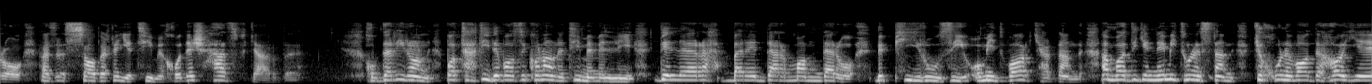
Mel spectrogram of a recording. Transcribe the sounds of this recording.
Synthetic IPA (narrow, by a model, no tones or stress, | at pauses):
ɾoæzsɒːbe̞ɣe̞je̞t̪ʰiːme̞xo̞d̪eʃhæzfcʰæ̰ɾd̪̥ | χob̚d̪æɾiːɾɒːnbɒːt̪ʰæhd̪iːd̪e̞bɒːziːkʰo̞nɒːne̞t̪ʰiːme̞me̞lːiːd̪e̞leɾæhbæɾe̞d̪æɾmɒnd̪æɾobe̞pʰiːɾuːziːʔomiːd̪vɒːɾcʰæɾd̪ænd̪ʔæmːɒːd̪iɡene̞miːt̪ʰuːne̞st̪ænd̪cʰe̞xuːne̞vɒːd̪eɦɒːje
